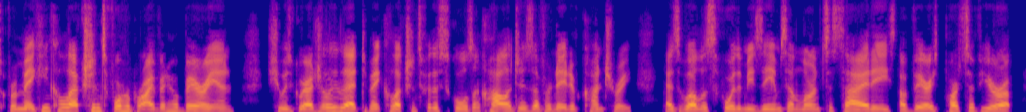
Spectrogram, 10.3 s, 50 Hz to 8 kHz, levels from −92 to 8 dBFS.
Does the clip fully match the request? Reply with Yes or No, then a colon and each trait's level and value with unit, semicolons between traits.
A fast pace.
Yes: fast, 215 wpm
